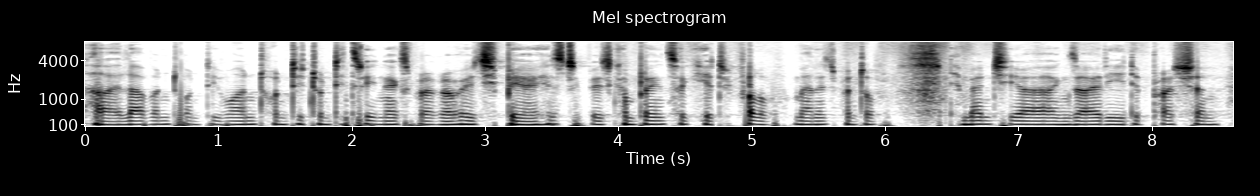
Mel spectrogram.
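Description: Male physician, dictaphone recording of clinical notes, utterly flat delivery, frequent hesitations. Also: mid-range voice, poor audio. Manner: flat, halting dictation with many fillers, spells out names. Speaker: doctor. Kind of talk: dictating a medical report into a dictaphone.

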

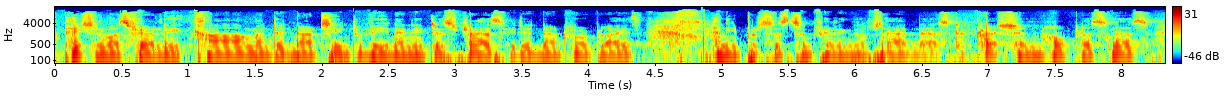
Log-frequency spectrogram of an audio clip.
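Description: Monotone male doctor on a dictaphone. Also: mid-range voice, low-quality recording. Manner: flat, halting dictation with many fillers, spells out names. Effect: dictaphone recording. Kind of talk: dictating a medical report into a dictaphone.

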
